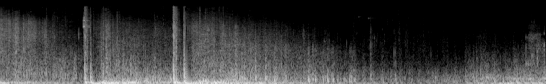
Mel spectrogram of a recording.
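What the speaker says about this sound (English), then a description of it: "Throwing grenades." Grenade blasts in Call of Duty Black Ops Cold War team deathmatch: two loud booming explosions close together, followed by rumbling battlefield noise that fades and rises again.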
